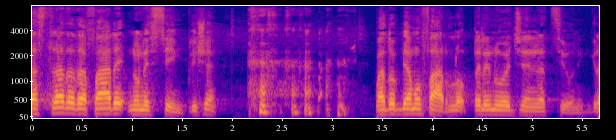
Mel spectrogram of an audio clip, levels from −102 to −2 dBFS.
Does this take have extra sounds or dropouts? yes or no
yes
